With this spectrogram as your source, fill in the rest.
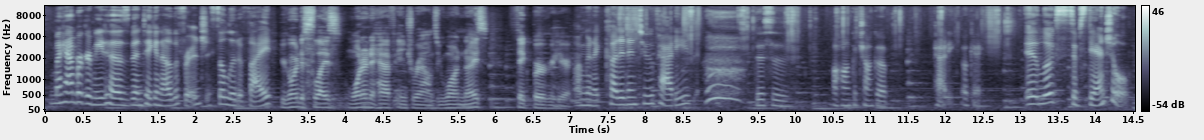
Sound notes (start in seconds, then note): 8.6 gasping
